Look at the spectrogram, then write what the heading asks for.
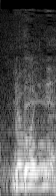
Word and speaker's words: Knovolo: I'm down here at Mobile Internet World, and I am joined by Greg Bouwens with Knovolo. The K is silent. Knovolo. Knovolo, the K is silent.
